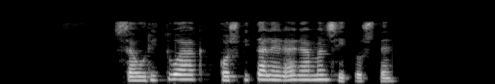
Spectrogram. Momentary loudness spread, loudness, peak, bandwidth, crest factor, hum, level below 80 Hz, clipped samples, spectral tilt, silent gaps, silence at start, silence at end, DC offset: 10 LU; -18 LUFS; 0 dBFS; 8 kHz; 20 dB; none; -68 dBFS; under 0.1%; -4.5 dB/octave; 2.15-2.19 s; 1.15 s; 1 s; under 0.1%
